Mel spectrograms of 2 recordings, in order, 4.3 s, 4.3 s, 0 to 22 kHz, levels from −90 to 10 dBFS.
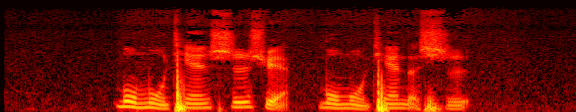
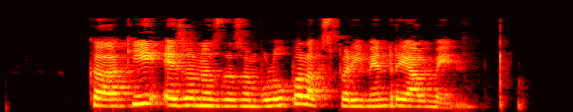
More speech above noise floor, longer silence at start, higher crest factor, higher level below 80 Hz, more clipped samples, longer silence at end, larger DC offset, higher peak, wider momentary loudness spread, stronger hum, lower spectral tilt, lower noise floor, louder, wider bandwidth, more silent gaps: second, 37 dB vs 63 dB; first, 0.85 s vs 0.65 s; first, 24 dB vs 18 dB; first, -40 dBFS vs -72 dBFS; neither; first, 0.8 s vs 0.55 s; neither; about the same, -2 dBFS vs -2 dBFS; second, 12 LU vs 20 LU; neither; first, -5.5 dB/octave vs -3.5 dB/octave; second, -61 dBFS vs -80 dBFS; second, -25 LUFS vs -17 LUFS; first, 16 kHz vs 11.5 kHz; neither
